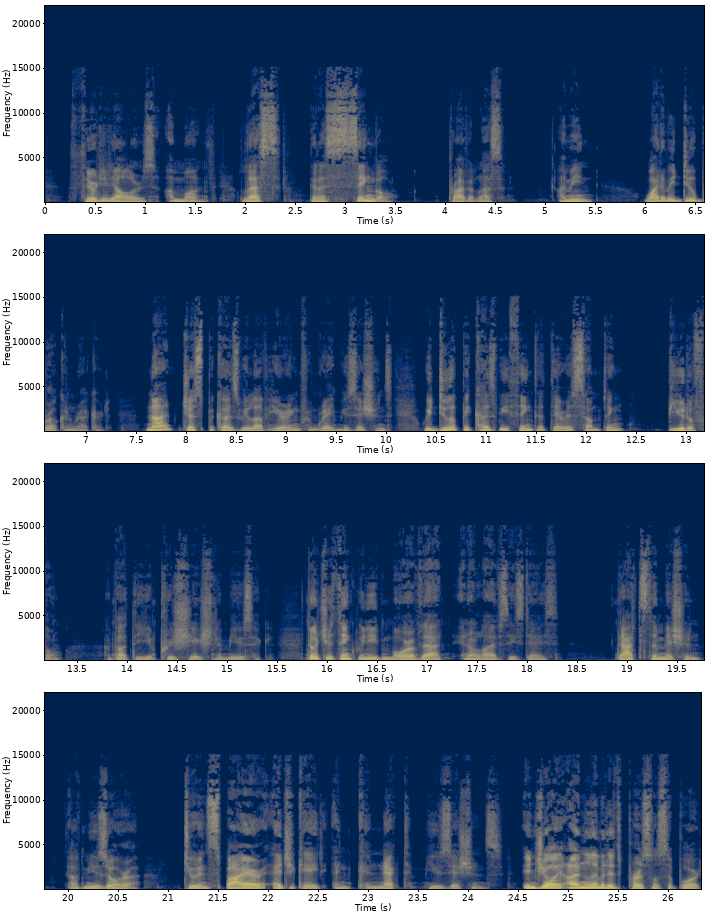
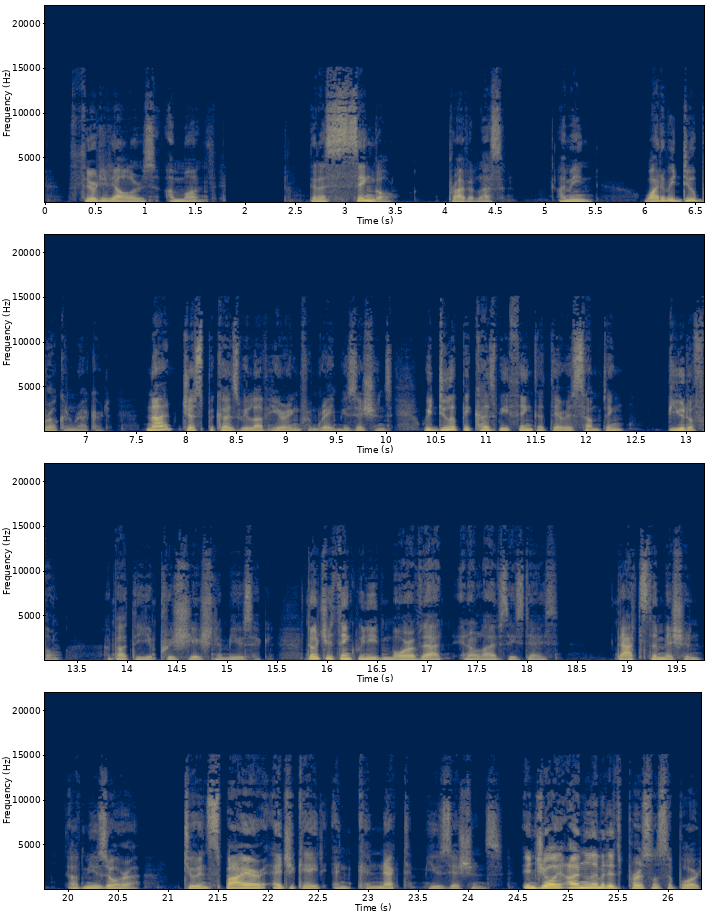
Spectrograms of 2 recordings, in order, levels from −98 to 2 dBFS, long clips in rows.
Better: first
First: none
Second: audio cutting out; at 2 s for 0.5 s

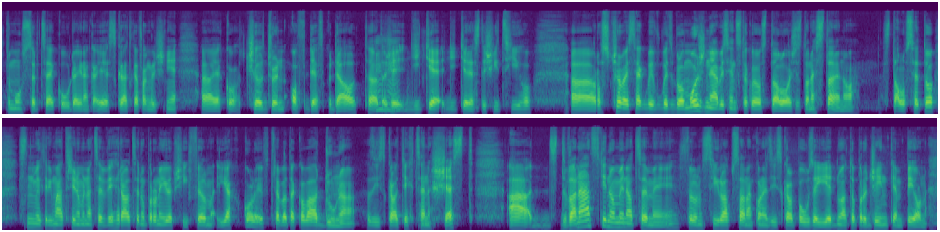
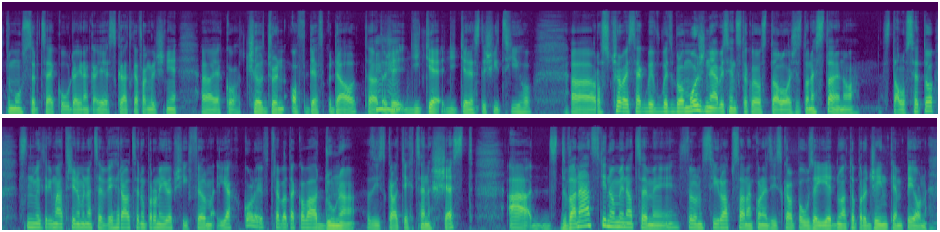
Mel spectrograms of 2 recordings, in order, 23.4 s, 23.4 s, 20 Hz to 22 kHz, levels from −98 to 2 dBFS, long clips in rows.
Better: second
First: thin; very; fading below 400 Hz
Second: none

